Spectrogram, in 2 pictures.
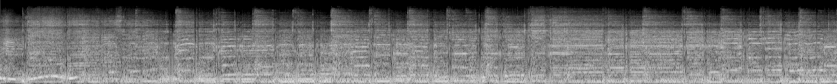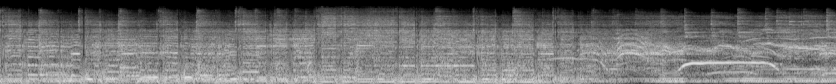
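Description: Live rock band playing an instrumental stretch, electric guitars over bass and a steady drum beat in a large hall. Near the end, high shouts and whoops ring out over the band.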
